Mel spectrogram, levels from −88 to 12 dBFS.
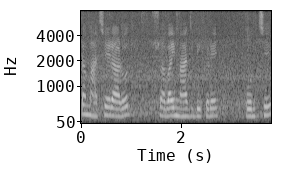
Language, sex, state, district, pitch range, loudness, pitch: Bengali, female, West Bengal, North 24 Parganas, 195-225 Hz, -17 LUFS, 200 Hz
